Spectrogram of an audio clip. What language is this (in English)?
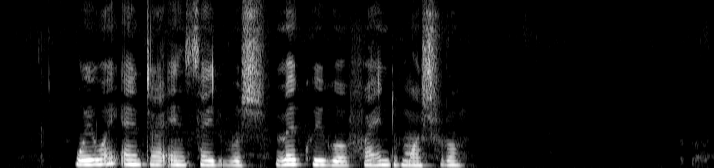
Nigerian Pidgin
